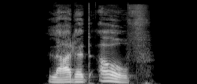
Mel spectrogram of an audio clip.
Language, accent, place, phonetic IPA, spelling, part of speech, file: German, Germany, Berlin, [ˌlaːdət ˈaʊ̯f], ladet auf, verb, De-ladet auf.ogg
- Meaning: inflection of aufladen: 1. second-person plural present 2. second-person plural subjunctive I 3. plural imperative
